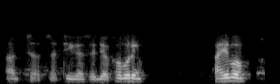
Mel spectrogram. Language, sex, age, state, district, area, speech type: Assamese, male, 18-30, Assam, Udalguri, rural, conversation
